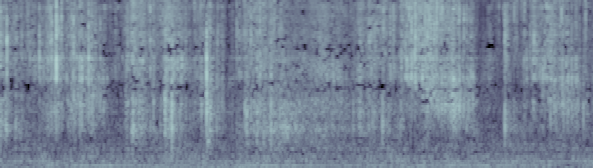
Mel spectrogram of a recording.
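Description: White dry soap shavings and flakes are gathered and crushed between both hands and fingertips. A steady, bright, crinkly crunch and crumble rises and falls, with a few sharper crackling snaps over a faint low hum.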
